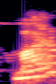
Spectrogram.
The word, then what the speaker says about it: Maier: And when I was looking at a number of the photographs of Vivian Meyer or Mayer, I know I'm saying it wrong, Meyer, Meyer, and it's spelled so many Maier.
